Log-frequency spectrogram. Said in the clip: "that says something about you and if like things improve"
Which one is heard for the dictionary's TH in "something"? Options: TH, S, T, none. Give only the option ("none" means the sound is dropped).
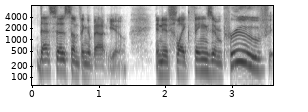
TH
